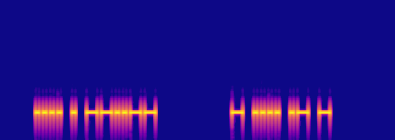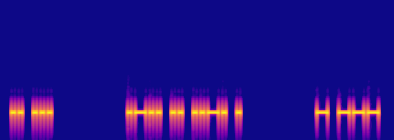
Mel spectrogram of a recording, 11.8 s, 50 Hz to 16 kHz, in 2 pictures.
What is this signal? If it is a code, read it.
Morse code, heard as a keyed tone, about 22 wpm, 700 Hz. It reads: HE, THAT IS LIFE TO
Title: 3x Word-Spacing - Sentences from Top 500 Words - 22wpm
